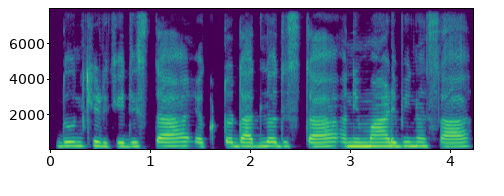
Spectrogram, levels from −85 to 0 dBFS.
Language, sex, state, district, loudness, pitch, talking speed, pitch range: Konkani, female, Goa, North and South Goa, -17 LUFS, 215 Hz, 140 wpm, 210-220 Hz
